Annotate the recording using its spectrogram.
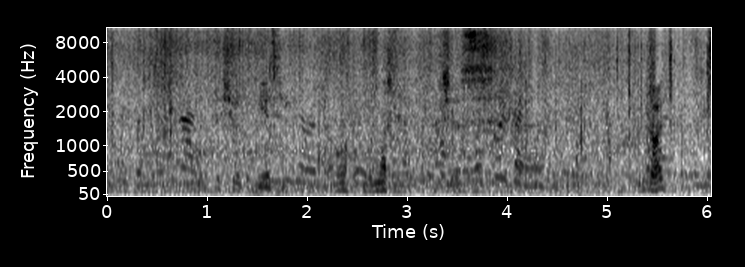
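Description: A crowd of men and women talk over one another close by, outdoors.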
